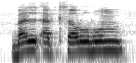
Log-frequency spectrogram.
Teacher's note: را کو پر پڑھیں گے پیش کی وجہ سے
